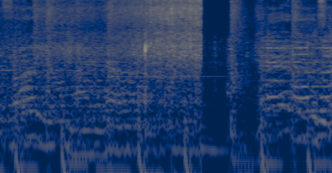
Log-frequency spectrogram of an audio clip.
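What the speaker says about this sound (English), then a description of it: "Just adding the tomato to the pot" Tomatoes go into a hot cooking pot for tomato soup, giving a steady close sizzle and frying hiss with soft rhythmic low stirring knocks throughout.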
